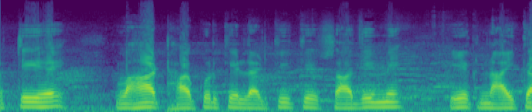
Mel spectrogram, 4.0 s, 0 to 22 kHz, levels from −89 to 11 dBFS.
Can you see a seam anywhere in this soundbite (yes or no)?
no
